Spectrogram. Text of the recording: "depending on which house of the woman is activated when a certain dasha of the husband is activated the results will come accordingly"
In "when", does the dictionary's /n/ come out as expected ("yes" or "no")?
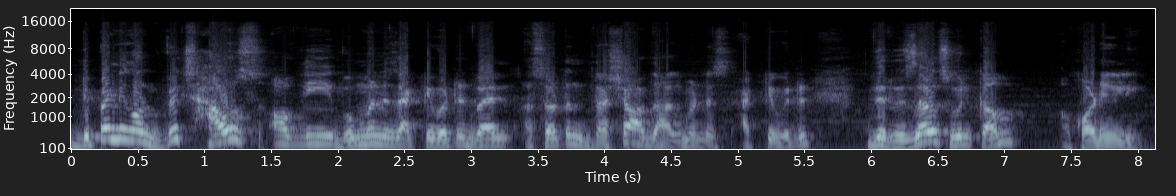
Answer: no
